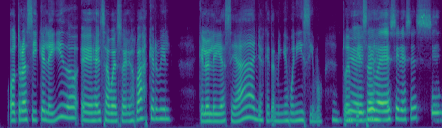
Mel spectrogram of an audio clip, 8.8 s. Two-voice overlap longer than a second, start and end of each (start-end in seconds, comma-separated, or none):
none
